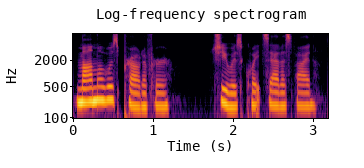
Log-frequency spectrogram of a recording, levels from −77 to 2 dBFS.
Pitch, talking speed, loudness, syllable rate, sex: 200 Hz, 170 wpm, -18 LUFS, 5.1 syllables/s, female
